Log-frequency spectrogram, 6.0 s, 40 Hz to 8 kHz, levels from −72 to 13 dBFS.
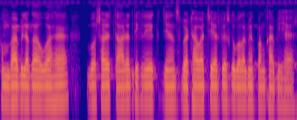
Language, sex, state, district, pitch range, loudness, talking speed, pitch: Hindi, male, Jharkhand, Deoghar, 90-95 Hz, -21 LUFS, 250 wpm, 95 Hz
